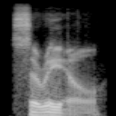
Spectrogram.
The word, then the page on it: surreal: British English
